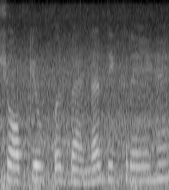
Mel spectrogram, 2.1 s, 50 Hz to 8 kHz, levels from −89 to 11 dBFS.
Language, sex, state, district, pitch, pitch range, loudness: Hindi, male, Punjab, Pathankot, 215 Hz, 205-225 Hz, -18 LUFS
